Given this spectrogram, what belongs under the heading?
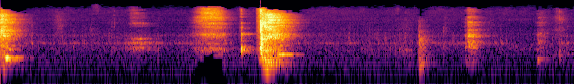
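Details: Several forceful sneezes, one with a sharp intake before it, then softer nasal sounds, likely nose blowing; the person then says their nose hurts. Sneeze.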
